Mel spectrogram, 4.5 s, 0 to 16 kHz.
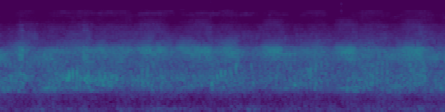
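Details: Lotus rice paddies along a rural road in Echizen, Fukui, Japan, 12 June 2021: many frogs of several species, including Japanese tree frogs and Schlegel's green tree frogs, croak at once in an unbroken, gently throbbing chorus.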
